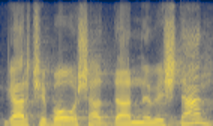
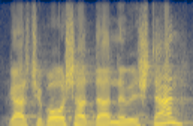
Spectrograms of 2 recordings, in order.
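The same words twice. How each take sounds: No difference in how they are said.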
